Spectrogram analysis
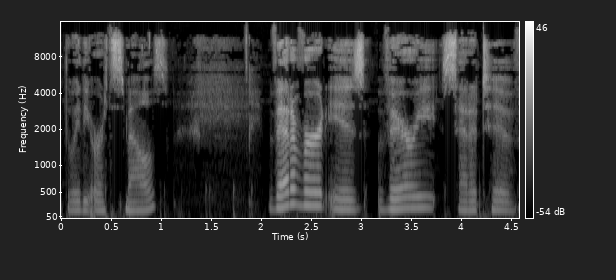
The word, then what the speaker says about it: vetiver: essential oil on our top 10 list is vetiver I have seen it spelled with a tee at the end but generally it is not have the tea but it's always pronounced a vetiver this is a incredibly grounding earthy oil this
